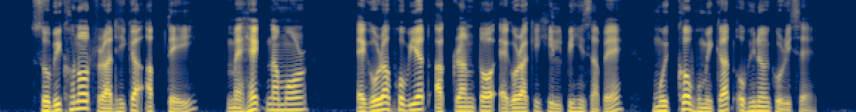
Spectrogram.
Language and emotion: Assamese, neutral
